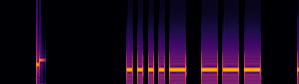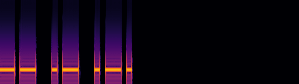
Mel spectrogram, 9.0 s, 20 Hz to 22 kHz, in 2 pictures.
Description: Morse code, heard as a keyed tone, about 15 wpm, 700 Hz. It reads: 4O MAR
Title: Winter Field Day Exchanges Encore 15wpm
